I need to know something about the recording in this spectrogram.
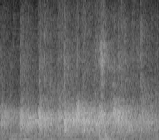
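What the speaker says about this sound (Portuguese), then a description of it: "agora vamos dar uma salva de palmas para toda a diretoria" Steady applause from an audience at a board installation ceremony and cultural evening, a dense wash of many hands clapping throughout with faint voices underneath.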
